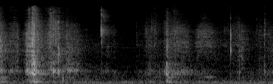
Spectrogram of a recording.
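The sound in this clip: A knife cuts the top and bottom off an onion on a cutting board, making a few faint, sharp knocks against the wood, spaced apart, with a soft crunch.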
